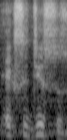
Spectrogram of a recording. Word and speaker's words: exegesis: He holds a PhD in Quranic, I don't know how to pronounce this, it's tough. See, what is exegesis?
